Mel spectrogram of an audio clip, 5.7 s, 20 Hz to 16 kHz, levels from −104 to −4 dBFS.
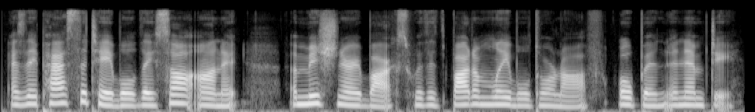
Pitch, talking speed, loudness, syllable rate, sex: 190 Hz, 220 wpm, -20 LUFS, 6.0 syllables/s, female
